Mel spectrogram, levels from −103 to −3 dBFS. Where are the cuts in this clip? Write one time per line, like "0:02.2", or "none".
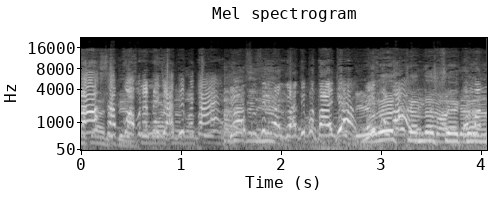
0:01.5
